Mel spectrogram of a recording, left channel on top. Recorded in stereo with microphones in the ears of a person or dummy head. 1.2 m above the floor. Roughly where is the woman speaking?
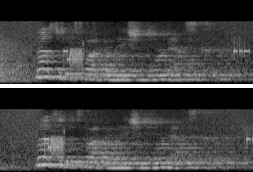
Left.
